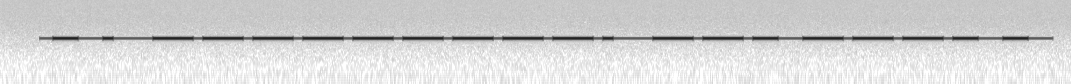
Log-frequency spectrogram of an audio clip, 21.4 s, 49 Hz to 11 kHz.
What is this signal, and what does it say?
Radio time signal (JJY), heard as a tone whose level steps once a second, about 930 Hz. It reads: 1 M 0 0 0 0 0 0 0 0 0 M 0 0 1 0 0 0 1 1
